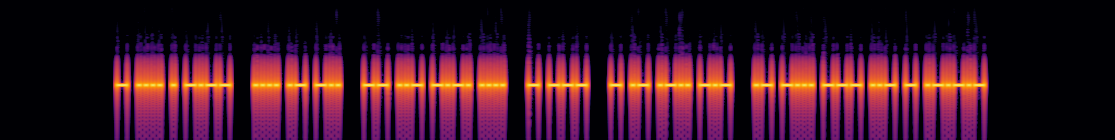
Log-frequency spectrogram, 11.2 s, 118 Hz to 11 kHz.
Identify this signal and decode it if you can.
Morse code, heard as a keyed tone, about 34 wpm, 700 Hz. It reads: THEY HAD MUCH TO TALK ABOUT.
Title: Sentences from Top 400 Words 35wpm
